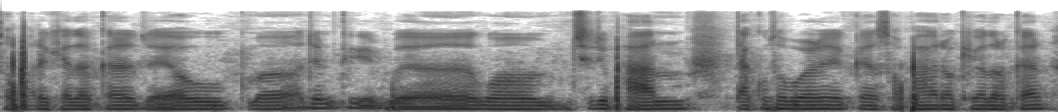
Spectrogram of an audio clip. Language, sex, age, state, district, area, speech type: Odia, female, 18-30, Odisha, Kendujhar, urban, spontaneous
